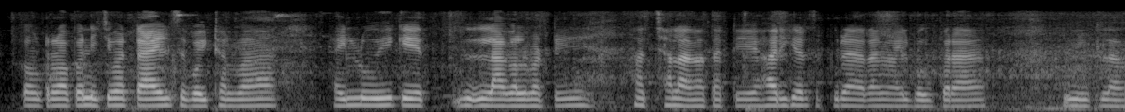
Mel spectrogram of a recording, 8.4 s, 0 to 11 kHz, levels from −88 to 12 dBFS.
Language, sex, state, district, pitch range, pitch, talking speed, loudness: Bhojpuri, female, Uttar Pradesh, Gorakhpur, 190-200 Hz, 195 Hz, 155 wpm, -26 LUFS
